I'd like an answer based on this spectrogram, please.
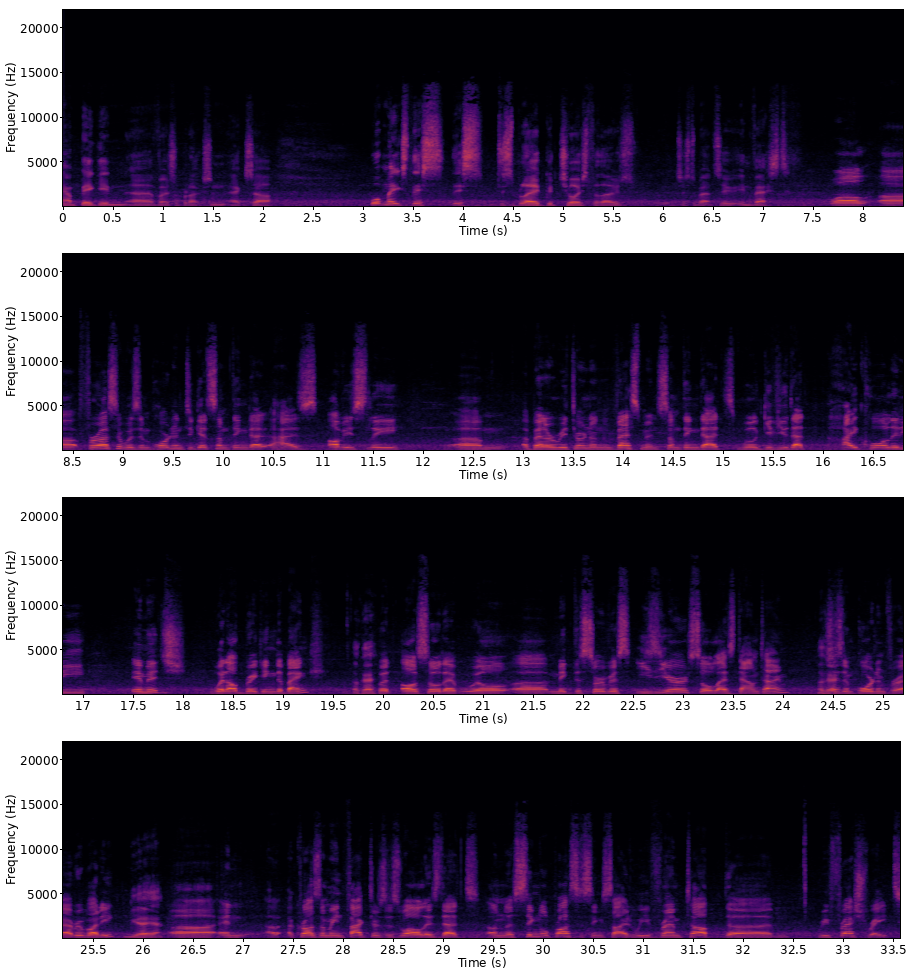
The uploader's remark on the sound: At IBC 2022 we speak.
